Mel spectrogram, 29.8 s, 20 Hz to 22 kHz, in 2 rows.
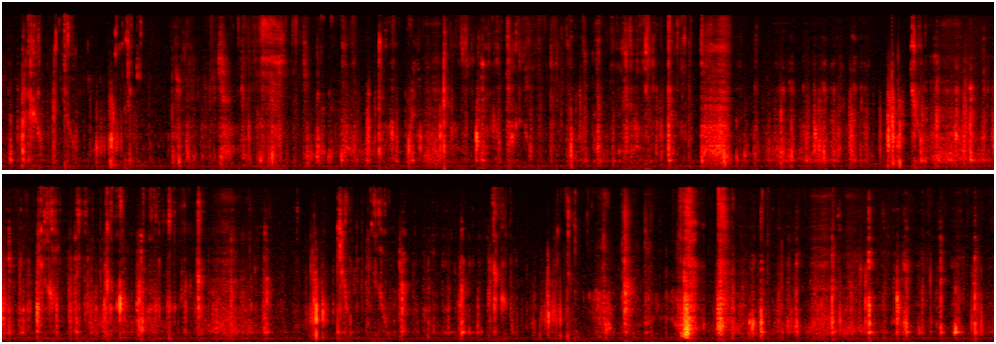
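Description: Close-miked mouth sounds of a person eating pizza dipped in tteokbokki sauce: irregular biting and chewing with wet smacks, with one sharper, louder sound about 25 seconds in.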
